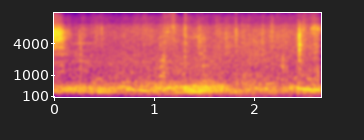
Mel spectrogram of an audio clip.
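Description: Silver Lahori pigeon cooing close by in a loft, a continuous low throaty burbling coo with soft rustling and faint background noise.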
